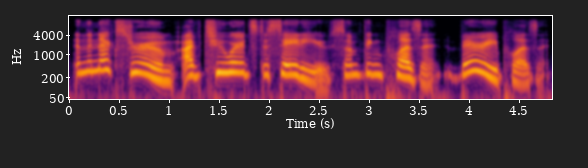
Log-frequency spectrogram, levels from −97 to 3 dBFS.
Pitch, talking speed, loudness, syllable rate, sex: 240 Hz, 185 wpm, -22 LUFS, 4.5 syllables/s, female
